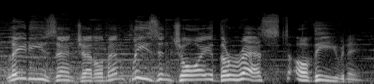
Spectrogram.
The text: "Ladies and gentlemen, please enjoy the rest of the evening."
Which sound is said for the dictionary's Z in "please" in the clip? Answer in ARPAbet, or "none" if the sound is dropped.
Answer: Z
